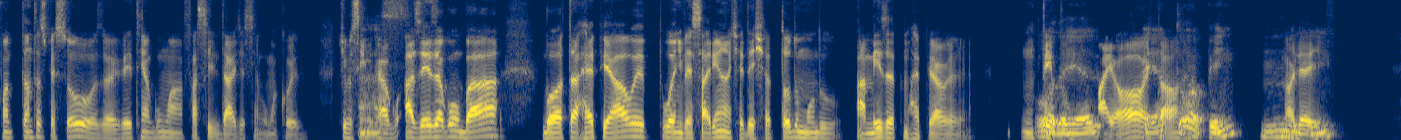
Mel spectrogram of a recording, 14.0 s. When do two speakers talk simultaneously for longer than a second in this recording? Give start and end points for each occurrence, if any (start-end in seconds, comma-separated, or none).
10.3-11.9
